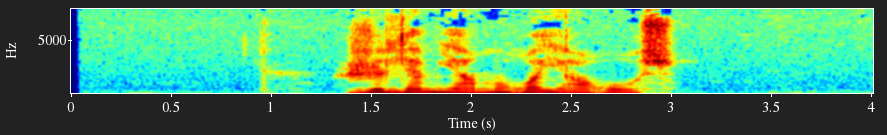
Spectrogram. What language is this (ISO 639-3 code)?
kbd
